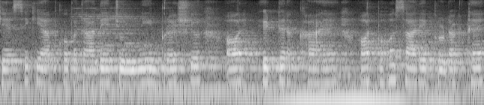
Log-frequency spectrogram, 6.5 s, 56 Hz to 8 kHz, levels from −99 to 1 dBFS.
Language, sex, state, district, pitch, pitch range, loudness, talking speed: Hindi, female, Haryana, Rohtak, 155 Hz, 150-160 Hz, -18 LUFS, 150 wpm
